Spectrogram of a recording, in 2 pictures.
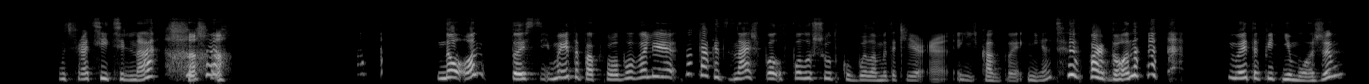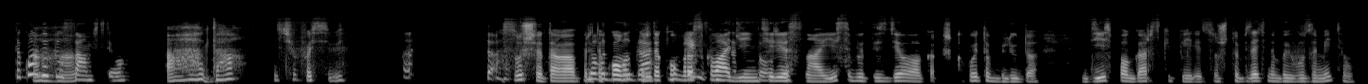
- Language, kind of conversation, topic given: Russian, podcast, Как приготовить блюдо так, чтобы гости чувствовали себя как дома?
- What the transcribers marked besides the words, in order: laugh; other background noise; disgusted: "Э"; laugh; laughing while speaking: "А, да? Ничего себе"; chuckle; laughing while speaking: "Да"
